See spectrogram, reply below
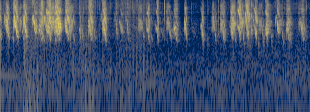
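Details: Loud flock of redpolls at a winter bird seed feeder in Anchorage, Alaska, February: continuous short, high, rattling and zapping chirps, many overlapping, with a few soft thumps early on.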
